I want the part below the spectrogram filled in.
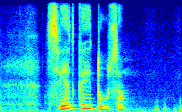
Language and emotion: Russian, neutral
